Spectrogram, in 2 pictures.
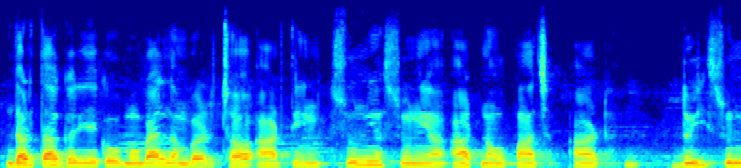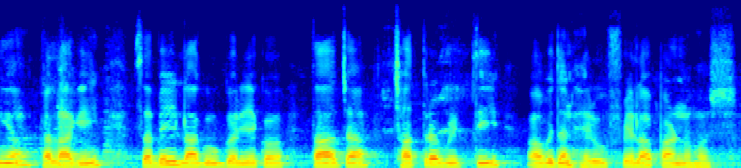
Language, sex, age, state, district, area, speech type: Nepali, male, 18-30, West Bengal, Darjeeling, rural, read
